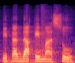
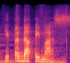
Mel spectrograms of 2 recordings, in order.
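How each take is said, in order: First: The final u sound is clearly pronounced. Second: The final u sound is silent. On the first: This is how some people read it. The speaker calls it wrong. "Pero yung iba basa" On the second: This is the real pronunciation. The speaker calls it right. "Pero ang talagang pronunciation is uh"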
